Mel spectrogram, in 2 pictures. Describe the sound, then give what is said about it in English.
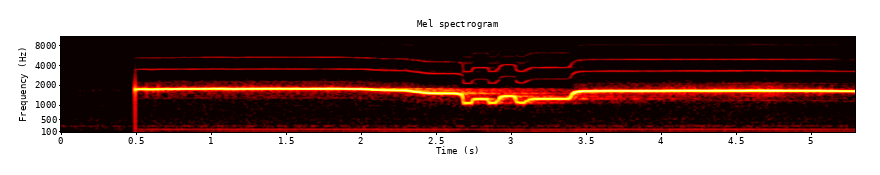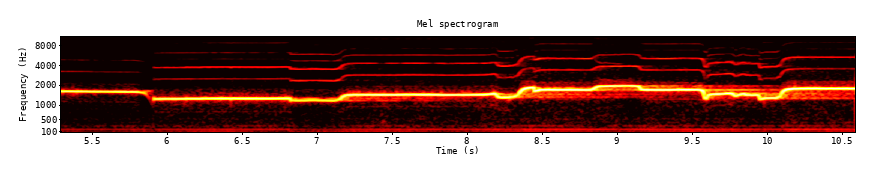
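A penny whistle plays a bright, steady melody of held high notes with quick ornamental flicks between them, played alone and continuously for about ten seconds at a moderate volume. “I'm going to guess... like penny whistle, a whistle.”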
